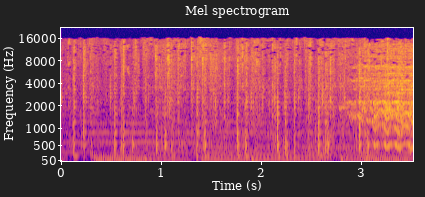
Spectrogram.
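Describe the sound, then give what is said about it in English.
Steady horse hooves clip-clop in a quick rhythm as a horse approaches from the distance in a cloud of dust, followed by a loud, shrill whinny near the end. “Soon in the distance, they can see a horse approaching in a pile of dust.”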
